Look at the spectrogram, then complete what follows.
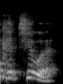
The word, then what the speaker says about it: Cotuit: I'm not even sure if I'm pronouncing the museum correct. I recommend the Cotuit. It's in Cotuit.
